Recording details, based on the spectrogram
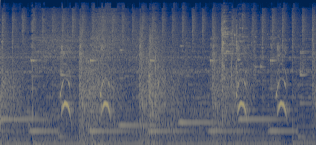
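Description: Video game dog in Ghost Trick barking in sharp, repeated yips over a steady electronic game soundtrack, with bangs and crashes mixed in.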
